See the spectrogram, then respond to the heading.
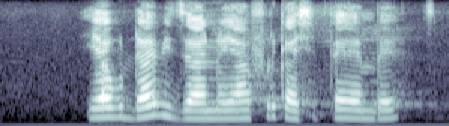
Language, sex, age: Venda, female, 39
